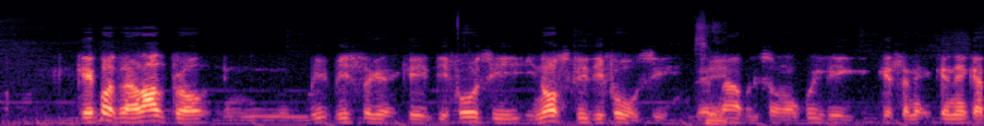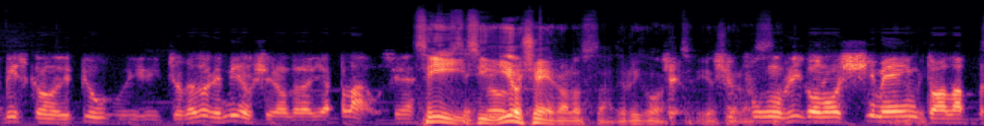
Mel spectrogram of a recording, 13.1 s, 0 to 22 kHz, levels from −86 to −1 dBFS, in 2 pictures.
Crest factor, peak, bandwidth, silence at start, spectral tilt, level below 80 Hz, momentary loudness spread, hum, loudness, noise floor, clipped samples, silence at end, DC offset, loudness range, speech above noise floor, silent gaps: 22 dB; 0 dBFS; 15 kHz; 0.5 s; -4.5 dB/octave; -56 dBFS; 18 LU; none; -20 LUFS; -48 dBFS; under 0.1%; 0 s; under 0.1%; 8 LU; 27 dB; none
